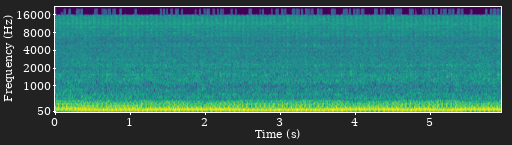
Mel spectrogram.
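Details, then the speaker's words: Honda Big Red ATC 200 (200cc) three-wheeler, barn find sat over 6 years, carburetor just reinstalled: low, steady single-cylinder thrum, even beat with no misses or knocks; runs pretty good, normal running. "Oh yeah, sounds pretty good. A little bit more gas in it, see what happens. I'd say she runs pretty good."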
